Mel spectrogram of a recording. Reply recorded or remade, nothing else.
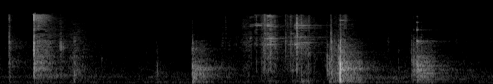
recorded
